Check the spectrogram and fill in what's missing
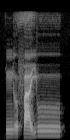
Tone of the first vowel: low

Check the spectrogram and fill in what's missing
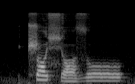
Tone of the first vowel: high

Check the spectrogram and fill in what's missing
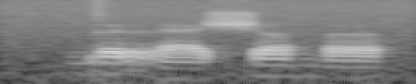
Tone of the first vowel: high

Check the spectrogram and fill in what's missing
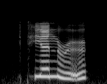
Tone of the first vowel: high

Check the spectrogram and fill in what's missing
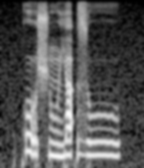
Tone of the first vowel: falling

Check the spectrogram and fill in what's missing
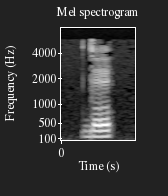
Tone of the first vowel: high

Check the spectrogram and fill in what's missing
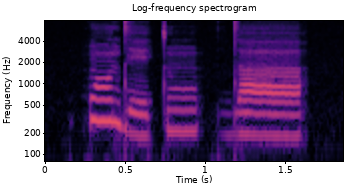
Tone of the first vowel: high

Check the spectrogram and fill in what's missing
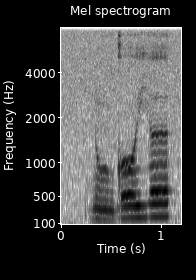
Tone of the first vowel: low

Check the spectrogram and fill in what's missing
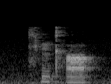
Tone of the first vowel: falling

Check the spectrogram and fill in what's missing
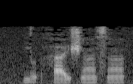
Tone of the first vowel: high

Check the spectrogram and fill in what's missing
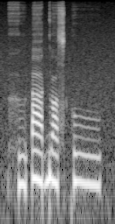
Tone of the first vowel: low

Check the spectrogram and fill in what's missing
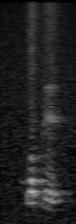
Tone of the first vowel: high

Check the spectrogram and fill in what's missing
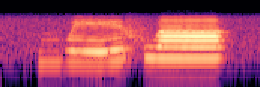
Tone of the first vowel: rising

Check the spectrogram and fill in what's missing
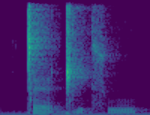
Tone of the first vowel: falling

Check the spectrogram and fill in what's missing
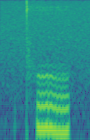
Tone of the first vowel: falling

